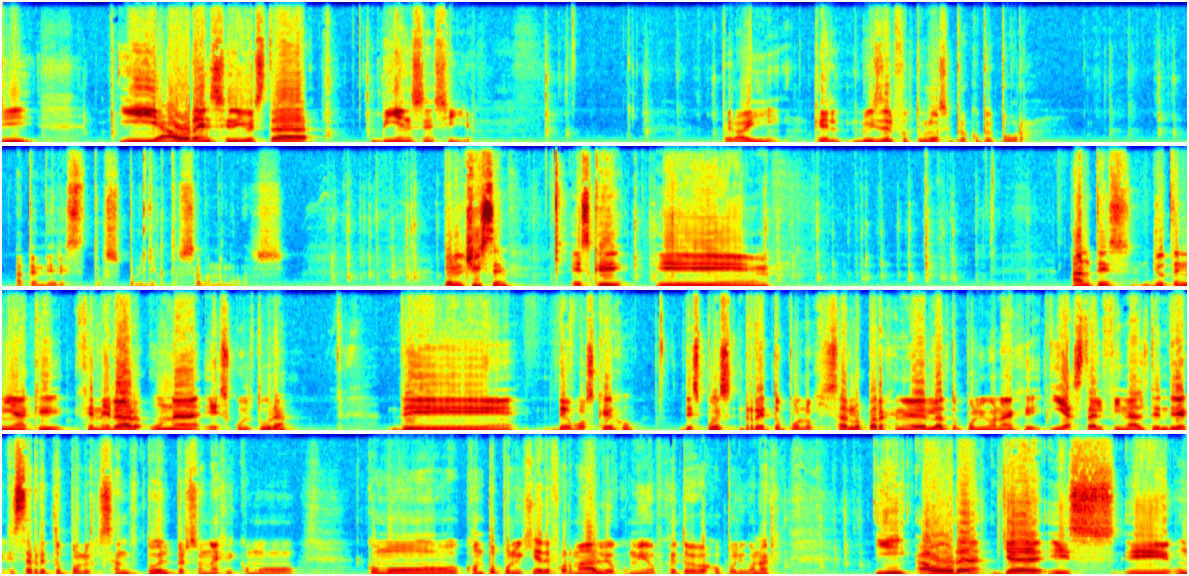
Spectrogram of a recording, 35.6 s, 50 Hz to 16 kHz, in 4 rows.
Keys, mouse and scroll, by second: 0.1 ctrl+middle click, 0.8 shift+space, 2.7 space, 2.8 shift+click, 3.0 shift+click, 3.3 shift+click, 3.6 shift+click, 3.7 shift+click, 4.0 f, 4.2 shift+click, 4.3 click, 4.5 click, 4.8 middle click, 5.2 f, 5.3 click, 5.5 click, 5.9 click, 6.2 middle click, 6.5 shift+middle click, 6.8 shift+middle click, 7.2 shift+click, 7.5 shift+click, 7.7 shift+click, 7.9 shift+click, 8.3 shift+middle click, 8.6 f, 8.7 click, 8.9 click, 9.1 click, 9.4 click, 9.6 click, 10.0 middle click, 10.6 click, 11.0 click, 11.3 shift+middle click, 11.5 middle click, 11.8 ctrl+Tab, 12.0 middle click, 12.0 scroll down 1, 12.2 shift+middle click, 12.5 shift+middle click, 12.8 shift+middle click, 13.3 alt+shift+z, 13.3 alt+shift+middle click, 13.6 alt+shift+z, 13.9 q, 14.8 z, 14.8 shift+middle click, 15.8 alt+z, 16.0 alt+middle click, 16.3 click, 16.5 middle click, 17.9 shift+middle click, 18.1 shift+click, 20.9 shift+middle click, 22.2 shift+middle click, 22.8 shift+click, 23.3-25.3 shift+middle drag, 25.8 middle click, 26.2 scroll down 2, 26.4 middle click, 26.8 scroll up 2, 27.0 shift+middle click, 27.5 scroll down 3, 30.8 middle click, 31.1 scroll up 2, 32.4 alt+shift+z, 32.6 shift+middle click, 32.8 scroll up 1, 32.9 middle click, 32.9 alt+z, 33.4 shift+middle click, 33.6 alt+z, 33.8 shift+middle click, 34.7 middle click, 35.1 middle click.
